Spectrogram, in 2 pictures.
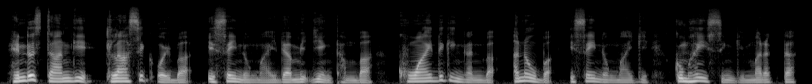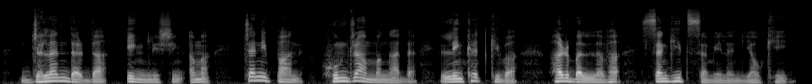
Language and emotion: Manipuri, neutral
